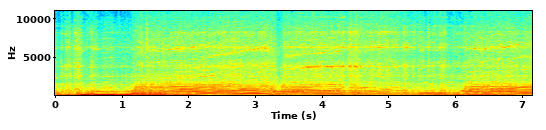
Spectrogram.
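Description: Rally car engine heard from inside the cockpit, revving hard along a stage; the pitch climbs, drops briefly about three seconds in and again near six seconds, then climbs again.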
